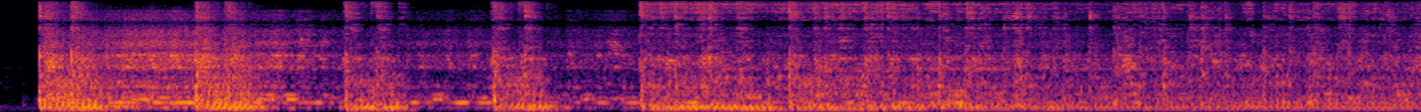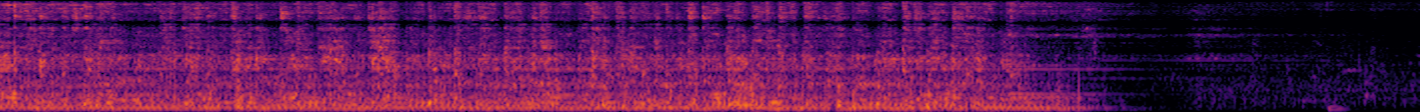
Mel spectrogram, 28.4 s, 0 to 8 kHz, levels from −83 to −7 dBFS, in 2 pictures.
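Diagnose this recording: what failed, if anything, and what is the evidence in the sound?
The failure sits in call processing: a noise suppressor tuned for speech stayed active and was applied to music or sounds. Throughout the clip it treats sustained tones, ambience and reverb tails as noise and pulls them down by something like 10 dB, while onsets pass mostly intact. Held material sags after each attack and decays are cut short, so the sound pumps and thins. The band stopping at 8 kHz is ordinary call-path filtering, not part of the fault.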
